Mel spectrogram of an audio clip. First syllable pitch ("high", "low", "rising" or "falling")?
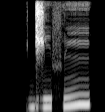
low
